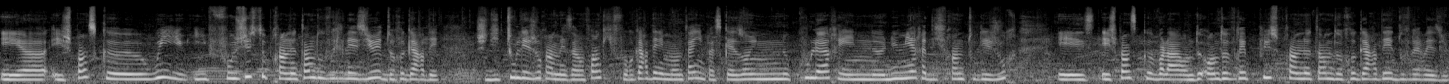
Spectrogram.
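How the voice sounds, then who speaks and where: Over noticeable background noise, a woman speaks at a high pitch. Her intonation is fairly even and her pace fairly quick. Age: 30s. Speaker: farmer and market vendor. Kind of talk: interview.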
